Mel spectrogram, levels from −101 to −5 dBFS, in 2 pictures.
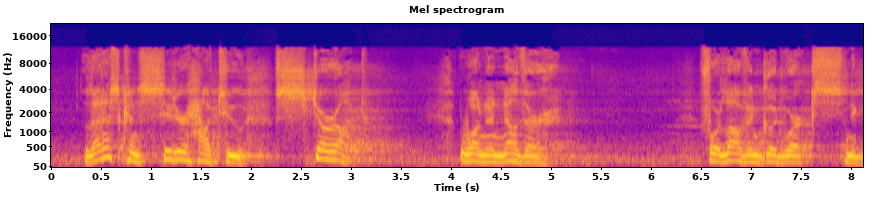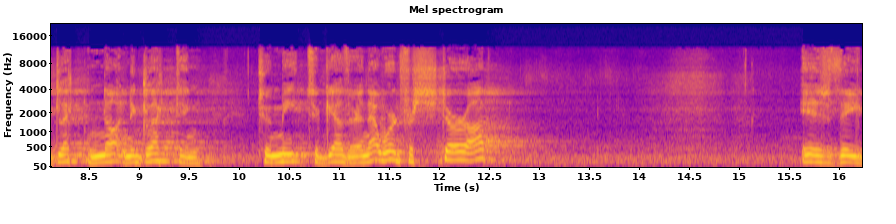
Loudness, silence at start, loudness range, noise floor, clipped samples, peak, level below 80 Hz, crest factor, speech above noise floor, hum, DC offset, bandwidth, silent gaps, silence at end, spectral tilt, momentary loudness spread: -20 LUFS; 0.05 s; 6 LU; -43 dBFS; under 0.1%; -2 dBFS; -60 dBFS; 20 dB; 23 dB; none; under 0.1%; 12.5 kHz; none; 0 s; -3.5 dB/octave; 21 LU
